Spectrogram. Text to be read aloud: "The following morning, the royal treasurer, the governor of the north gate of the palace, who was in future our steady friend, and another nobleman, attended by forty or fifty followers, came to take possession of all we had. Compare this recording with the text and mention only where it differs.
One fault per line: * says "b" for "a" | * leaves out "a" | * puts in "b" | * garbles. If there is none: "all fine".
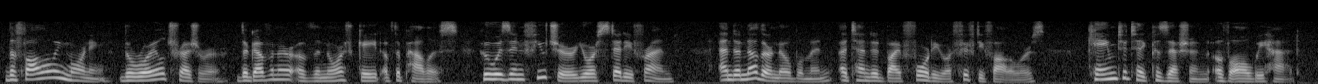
* says "your" for "our"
